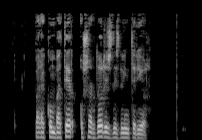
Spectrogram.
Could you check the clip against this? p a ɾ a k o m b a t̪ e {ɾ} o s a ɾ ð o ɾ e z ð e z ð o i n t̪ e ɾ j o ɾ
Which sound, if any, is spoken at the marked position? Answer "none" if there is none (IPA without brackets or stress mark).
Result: ɾ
